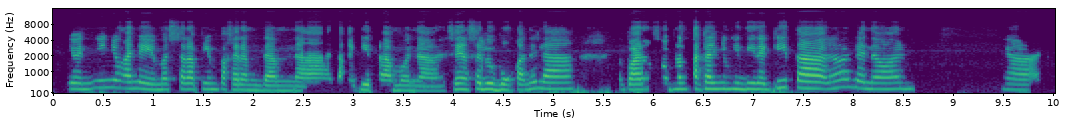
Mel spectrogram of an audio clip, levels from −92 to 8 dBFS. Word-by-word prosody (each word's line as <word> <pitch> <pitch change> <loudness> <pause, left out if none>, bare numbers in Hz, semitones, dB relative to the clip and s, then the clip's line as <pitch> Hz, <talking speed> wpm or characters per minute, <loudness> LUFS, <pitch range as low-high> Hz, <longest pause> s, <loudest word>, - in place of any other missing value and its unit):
'yon, 255 -1 -2
'yon 315 +2 -5
yung 300 - -5
ano, 280 0 +2
eh, 245 -3 +2
masarap 240 +1 -1
yung 250 -1 -4
pakiramdam 215 -4 0
na, 190 -1 -1 0.4
nakikita 215 0 -1
mo 210 - -4
na 190 -2 -1
sinasalubong 245 -2 +1
ka 230 - +3
nila, 265 0 +1 0.5
na - - -15
parang 235 +1 +4
sobrang 255 +1 -3
tagal 265 0 +5
niyong 265 0 -4
hindi 255 0 -1
nagkita, 285 +1 +5
mga 325 +5 -3 0.2
gano'n. 255 0 -1 1.0
Nga 235 -1 -5
an - - -7
250 Hz, 155 wpm, -22 LUFS, 230-265 Hz, 1.0 s, tagal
